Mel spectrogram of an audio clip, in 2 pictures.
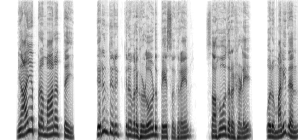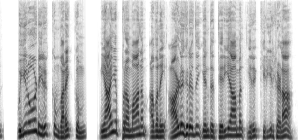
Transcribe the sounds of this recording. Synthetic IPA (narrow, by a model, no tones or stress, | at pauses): nɪjaːjɐpːɪɾɐmaːnɐt̪ːɐɪ | t̪ːɛɾɪnd̪ɪɾɯkːɪrɐʋɐɾɣɐɭoːɽɯpeːsɯɣɪreːn | sɐɣoːðɐɾɐɾɣɐɭeː | ɔɾɯmɐnɪðɐn | ʊjɪɾoːɽɪɾɯkːɯmʋɐrɐɪkːɯm | nɪjaːjɐpːɪɾɐmaːnɐmɐʋɐnɐɪʔaːɻɯɣɪrɐðɯʔɛndrɯt̪ɛɾɪjaːmɐlɪɾɯkːɪriːɾɣɐɭaː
